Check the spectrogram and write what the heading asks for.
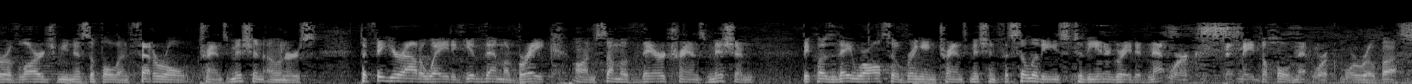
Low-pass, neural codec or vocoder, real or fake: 7.2 kHz; none; real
